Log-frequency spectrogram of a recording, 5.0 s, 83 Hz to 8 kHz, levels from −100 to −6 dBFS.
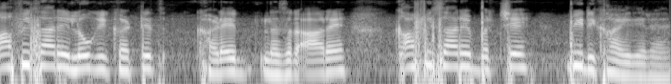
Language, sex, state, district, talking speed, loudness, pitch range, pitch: Hindi, male, Uttar Pradesh, Lucknow, 190 wpm, -17 LUFS, 160-215 Hz, 185 Hz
